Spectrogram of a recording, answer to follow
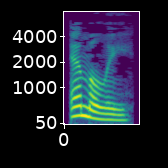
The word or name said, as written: emely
